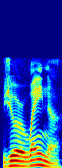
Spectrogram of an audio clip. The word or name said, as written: Juruena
